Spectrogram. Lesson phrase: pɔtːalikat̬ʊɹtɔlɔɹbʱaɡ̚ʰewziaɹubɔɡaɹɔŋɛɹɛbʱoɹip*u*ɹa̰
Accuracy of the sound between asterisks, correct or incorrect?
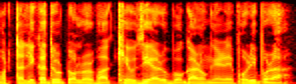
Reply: incorrect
